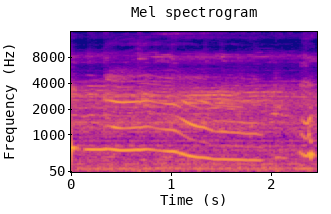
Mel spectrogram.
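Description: A young child's voice drawing out a long "maaa". It holds one pitch, then slides down and settles on a lower note near the end.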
